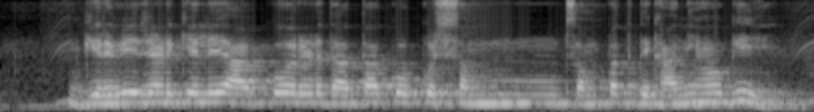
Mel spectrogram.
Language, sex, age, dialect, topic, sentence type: Hindi, male, 18-24, Kanauji Braj Bhasha, banking, statement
